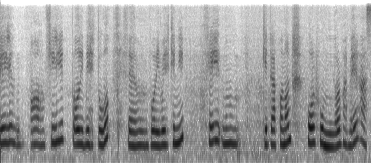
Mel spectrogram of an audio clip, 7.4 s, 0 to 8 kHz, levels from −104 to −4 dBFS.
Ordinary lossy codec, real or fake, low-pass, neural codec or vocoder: none; fake; 7.2 kHz; codec, 16 kHz in and 24 kHz out, 0.6 kbps, FocalCodec, streaming, 2048 codes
